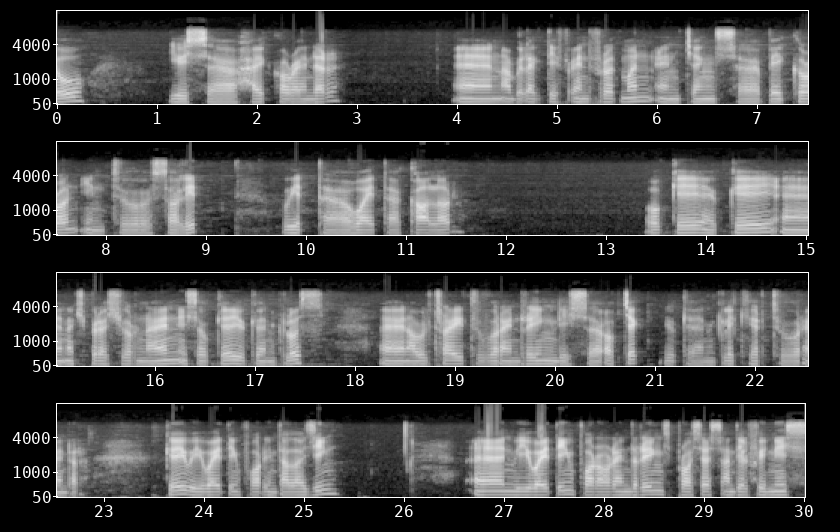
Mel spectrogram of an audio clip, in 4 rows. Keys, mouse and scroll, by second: 17.4 click, 18.1 middle click, 21.4 click.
